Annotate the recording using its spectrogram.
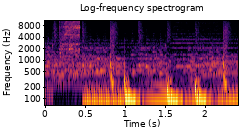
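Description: Background music with a steady beat and sustained bass notes.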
